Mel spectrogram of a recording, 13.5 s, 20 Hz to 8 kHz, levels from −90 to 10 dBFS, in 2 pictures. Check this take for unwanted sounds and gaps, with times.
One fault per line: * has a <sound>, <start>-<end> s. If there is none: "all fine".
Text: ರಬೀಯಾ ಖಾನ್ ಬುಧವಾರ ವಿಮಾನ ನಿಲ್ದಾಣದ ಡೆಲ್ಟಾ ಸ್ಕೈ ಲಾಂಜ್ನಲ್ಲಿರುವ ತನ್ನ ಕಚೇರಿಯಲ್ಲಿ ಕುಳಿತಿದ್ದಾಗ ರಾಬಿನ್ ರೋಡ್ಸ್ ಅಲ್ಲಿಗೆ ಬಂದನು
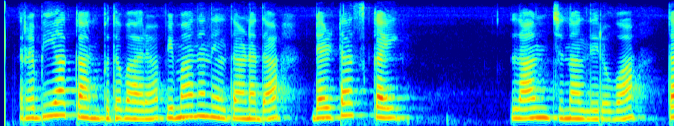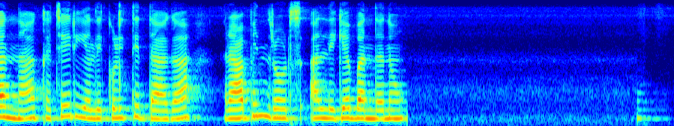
all fine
